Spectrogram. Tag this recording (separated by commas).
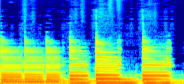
Bass guitar, Musical instrument, Plucked string instrument, Guitar, Music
